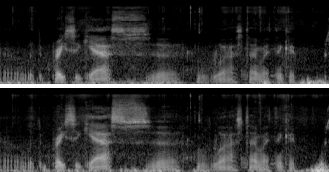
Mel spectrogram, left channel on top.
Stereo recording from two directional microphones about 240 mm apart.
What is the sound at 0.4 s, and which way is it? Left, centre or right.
Speech, centre.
